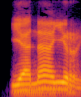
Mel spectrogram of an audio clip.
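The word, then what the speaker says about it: يناير: Yanair. Yanair itu Januari ya. Januari kalau ditulis di Arab tulisannya Yanair. Yanair versi Indonesianya Januari. Kalau ditulis dalam bahasa Arab cara bacanya yanair.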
